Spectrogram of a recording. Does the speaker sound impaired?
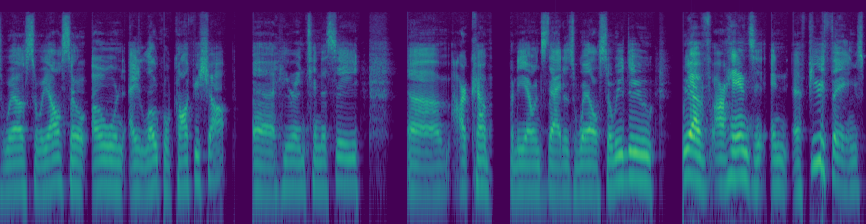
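Yes: cleft lip and palate.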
